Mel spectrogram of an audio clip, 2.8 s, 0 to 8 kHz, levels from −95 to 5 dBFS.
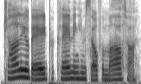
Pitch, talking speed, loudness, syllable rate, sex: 195 Hz, 130 wpm, -15 LUFS, 4.5 syllables/s, female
